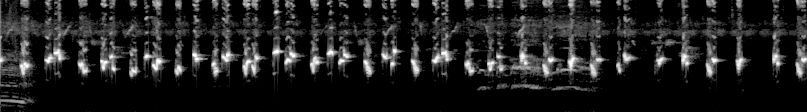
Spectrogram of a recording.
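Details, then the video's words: Sooty-headed bulbul singing the rapid 'ropel panjang' style meant to coax other bulbuls into song: a long unbroken chain of brisk, bubbly whistled notes, with a short harsh sound at the start and a faint lower whistle midway. "suara trucuk gacor ROPEL PANJANG ampuh buat pancingan trucuk agar bunyi"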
